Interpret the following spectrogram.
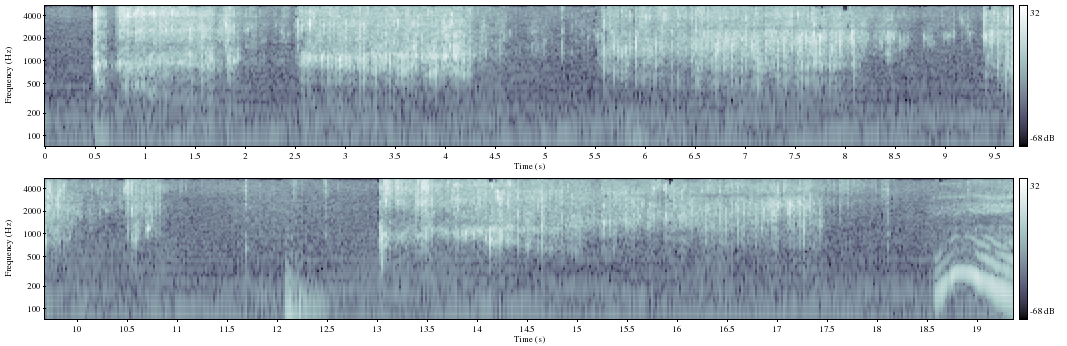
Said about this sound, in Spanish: Finalmente era el agua. El agua. También, cuando lo oigáis, estos sonidos, podéis beber agua. Tomar contacto con el agua.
